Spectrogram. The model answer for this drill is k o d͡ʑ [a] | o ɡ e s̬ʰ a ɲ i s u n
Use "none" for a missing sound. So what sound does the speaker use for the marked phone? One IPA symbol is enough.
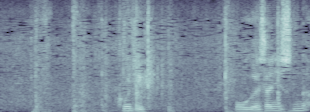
i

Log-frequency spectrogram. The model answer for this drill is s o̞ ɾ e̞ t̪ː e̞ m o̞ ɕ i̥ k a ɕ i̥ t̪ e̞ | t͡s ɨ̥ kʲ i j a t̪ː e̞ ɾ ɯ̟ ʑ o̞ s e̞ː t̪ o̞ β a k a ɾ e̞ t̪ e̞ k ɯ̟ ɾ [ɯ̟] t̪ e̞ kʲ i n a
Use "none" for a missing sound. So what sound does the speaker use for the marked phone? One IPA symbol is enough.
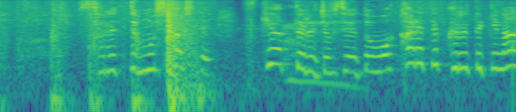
ɯ̟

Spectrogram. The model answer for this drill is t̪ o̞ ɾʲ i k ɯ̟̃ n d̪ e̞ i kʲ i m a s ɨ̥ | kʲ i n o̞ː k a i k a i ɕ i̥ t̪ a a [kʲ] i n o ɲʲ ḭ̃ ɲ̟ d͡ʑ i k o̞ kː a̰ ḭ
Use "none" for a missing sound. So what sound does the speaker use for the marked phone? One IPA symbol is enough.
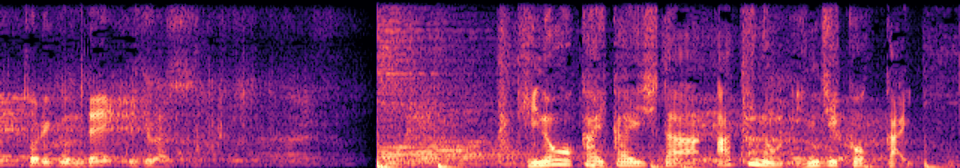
kʲ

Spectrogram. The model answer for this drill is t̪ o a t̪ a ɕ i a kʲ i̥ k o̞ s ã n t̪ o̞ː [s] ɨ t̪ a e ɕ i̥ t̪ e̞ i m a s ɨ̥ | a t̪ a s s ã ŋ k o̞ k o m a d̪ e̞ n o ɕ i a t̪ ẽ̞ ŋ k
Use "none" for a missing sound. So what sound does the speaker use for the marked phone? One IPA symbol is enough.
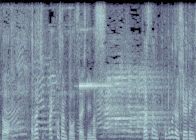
t͡s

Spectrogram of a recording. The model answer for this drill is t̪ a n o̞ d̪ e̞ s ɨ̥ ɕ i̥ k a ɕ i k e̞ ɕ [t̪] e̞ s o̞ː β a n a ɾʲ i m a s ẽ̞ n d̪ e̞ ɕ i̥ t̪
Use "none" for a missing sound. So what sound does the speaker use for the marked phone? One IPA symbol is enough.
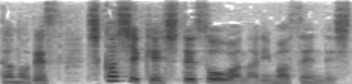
t̪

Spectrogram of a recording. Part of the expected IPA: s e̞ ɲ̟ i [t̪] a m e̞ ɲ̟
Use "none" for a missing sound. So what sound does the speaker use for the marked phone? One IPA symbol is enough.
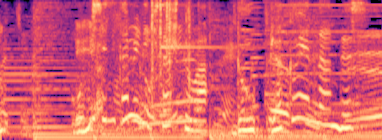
t̪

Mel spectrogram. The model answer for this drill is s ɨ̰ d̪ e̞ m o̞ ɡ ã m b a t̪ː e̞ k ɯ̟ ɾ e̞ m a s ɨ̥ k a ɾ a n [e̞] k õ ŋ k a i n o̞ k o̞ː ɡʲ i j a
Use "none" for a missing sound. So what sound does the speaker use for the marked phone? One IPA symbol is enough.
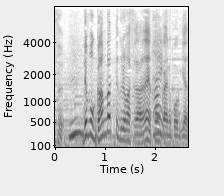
e̞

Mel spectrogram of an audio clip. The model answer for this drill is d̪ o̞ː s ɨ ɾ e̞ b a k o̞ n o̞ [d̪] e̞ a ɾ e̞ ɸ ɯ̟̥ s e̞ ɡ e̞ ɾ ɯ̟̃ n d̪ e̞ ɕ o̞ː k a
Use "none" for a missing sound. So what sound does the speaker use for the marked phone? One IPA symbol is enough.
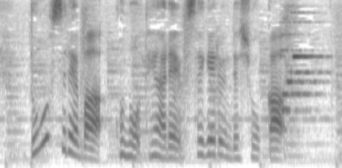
t̪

